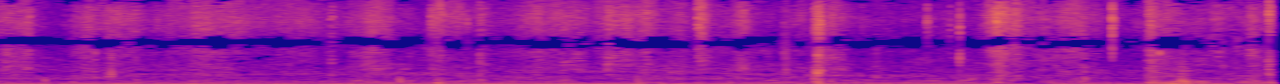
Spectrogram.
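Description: A low steady rumble with faint voices in the background and a couple of short clicks.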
